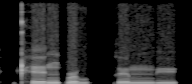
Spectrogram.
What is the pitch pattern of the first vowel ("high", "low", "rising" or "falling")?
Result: high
